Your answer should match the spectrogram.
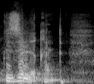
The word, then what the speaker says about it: gezelligheid: Whereas the Dutch expect, there's a word they have that I can't pronounce, but sounds basically like, I think it's gezelligheid is what it is, gezelligheid. Gezelligheid, that's it.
